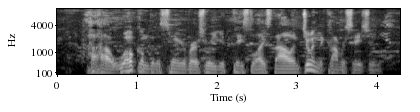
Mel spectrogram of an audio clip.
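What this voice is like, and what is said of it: Damaged, strained voice. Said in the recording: “My voice is still shot.”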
